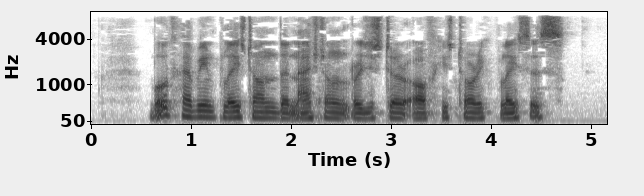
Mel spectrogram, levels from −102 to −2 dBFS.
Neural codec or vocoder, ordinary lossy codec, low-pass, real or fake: vocoder, 24 kHz, 100 mel bands, Vocos; MP3, 32 kbps; 7.2 kHz; fake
